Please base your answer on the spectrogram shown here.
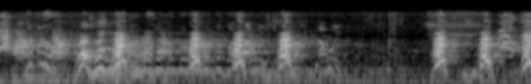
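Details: German Shepherd during a first protection training session gives sharp, repeated barks in short clusters, with a brief pause before another run of barks; a human voice is heard alongside.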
